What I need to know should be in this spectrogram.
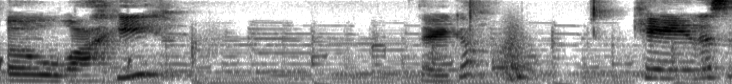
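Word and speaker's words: Owyhee: how those two are the same but it's pronounced owahi there you go okay this next one's not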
